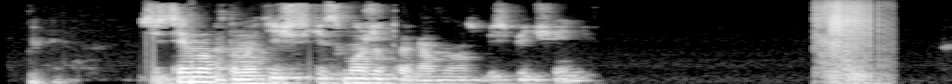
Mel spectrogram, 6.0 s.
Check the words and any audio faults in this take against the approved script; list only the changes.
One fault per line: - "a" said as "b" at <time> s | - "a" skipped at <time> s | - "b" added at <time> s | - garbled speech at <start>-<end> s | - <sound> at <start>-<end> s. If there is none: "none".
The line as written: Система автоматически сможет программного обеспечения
- squeak at 5.1-5.6 s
